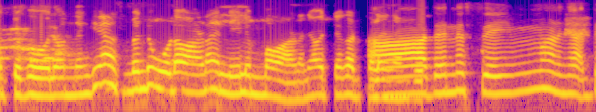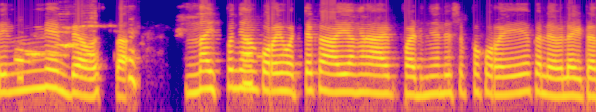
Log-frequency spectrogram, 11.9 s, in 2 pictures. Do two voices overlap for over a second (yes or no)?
no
